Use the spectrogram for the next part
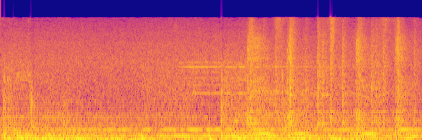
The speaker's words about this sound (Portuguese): Um grandioso monumento da natureza que não se vê em nenhum cartão postal. A água despenca para tudo quanto é lado do paredão. Cachoeirão é o nome deste lugar escondido.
